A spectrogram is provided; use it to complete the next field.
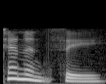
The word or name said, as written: tenancy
